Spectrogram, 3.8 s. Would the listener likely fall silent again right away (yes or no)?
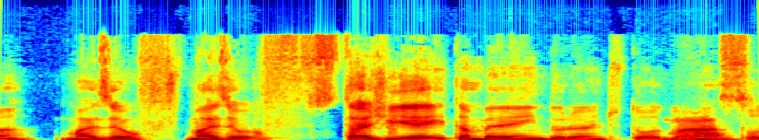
yes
